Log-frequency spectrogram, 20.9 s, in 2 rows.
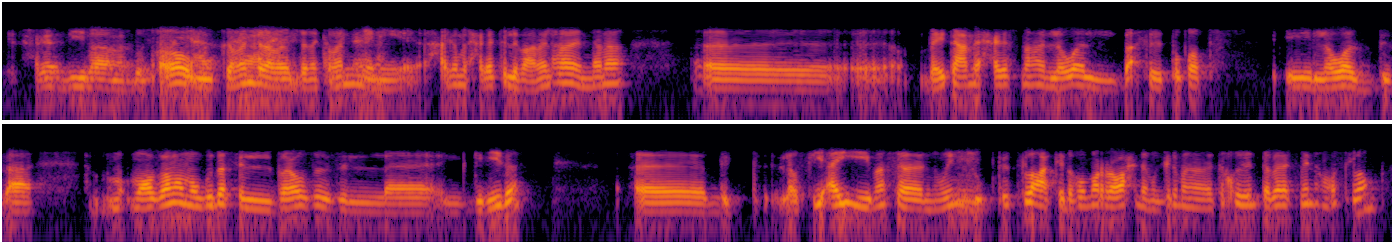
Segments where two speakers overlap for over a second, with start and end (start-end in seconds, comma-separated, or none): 1.1-2.9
